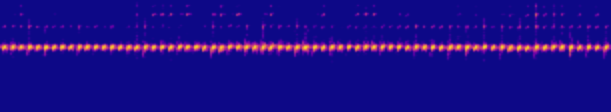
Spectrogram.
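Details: Russian singing canary bred for song, recorded for training other canaries: a fast, unbroken rolling trill of rapid pulses at one steady high pitch, held throughout three seconds.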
